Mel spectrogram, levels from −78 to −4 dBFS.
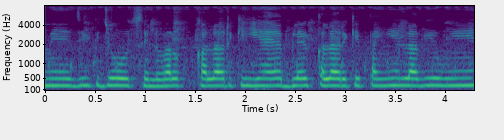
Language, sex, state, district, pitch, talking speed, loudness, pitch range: Hindi, female, Uttar Pradesh, Hamirpur, 245 Hz, 180 wpm, -29 LUFS, 240-245 Hz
